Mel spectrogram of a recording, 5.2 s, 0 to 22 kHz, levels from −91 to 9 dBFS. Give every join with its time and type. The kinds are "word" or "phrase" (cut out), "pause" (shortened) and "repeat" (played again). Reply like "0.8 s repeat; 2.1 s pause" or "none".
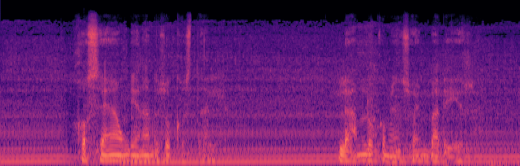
1.3 s word; 3.6 s word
